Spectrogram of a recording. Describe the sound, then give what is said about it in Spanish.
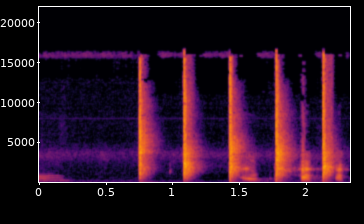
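Rhythmic clapping from a small audience of about 18 people at a Spanish-language show. Sharp, loud claps fall in a steady beat after a brief voice at the start. “Muy bien, acá estábamos todos aplaudiendo. Somos como 18, te aviso acá.”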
